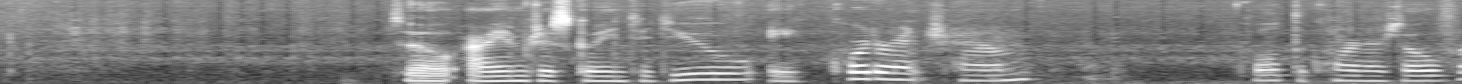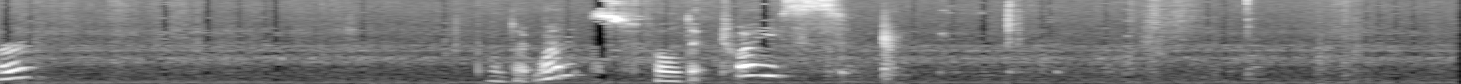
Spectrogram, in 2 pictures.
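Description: Paper rustles softly under hands smoothing it flat.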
